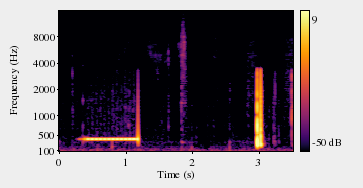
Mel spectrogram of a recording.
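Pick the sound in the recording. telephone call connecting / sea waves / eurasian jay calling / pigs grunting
telephone call connecting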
